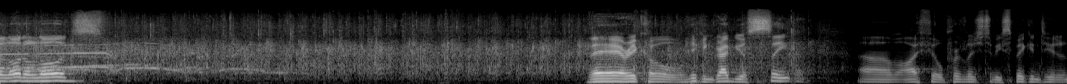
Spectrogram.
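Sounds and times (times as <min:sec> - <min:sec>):
speech: 0:00.0 - 0:01.0, 0:05.9 - 0:10.6
audience applause at a religious gathering: 0:00.0 - 0:08.4.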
